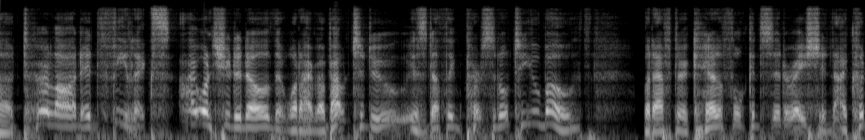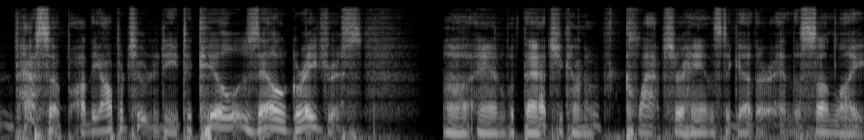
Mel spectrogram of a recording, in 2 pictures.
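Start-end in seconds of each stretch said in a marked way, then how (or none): 0.2-12.3 very high-pitched, ringing shouted voice. Voicing a character who speaks to two others: yelling. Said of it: "she yells out".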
